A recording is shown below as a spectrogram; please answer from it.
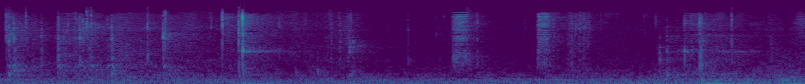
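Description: Faint, scattered clicks and light rustling from hands handling a ring-binder cash-envelope planner and a marker pen, with a sharper click about a second in.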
